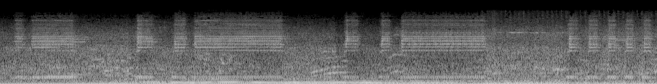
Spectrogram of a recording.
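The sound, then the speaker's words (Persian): Busy road traffic jam with engines rumbling and repeated car horns honking in short bursts, some overlapping, heard from a taxi. “چیگه باز ترافیک سب خیریت خواست؟”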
